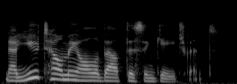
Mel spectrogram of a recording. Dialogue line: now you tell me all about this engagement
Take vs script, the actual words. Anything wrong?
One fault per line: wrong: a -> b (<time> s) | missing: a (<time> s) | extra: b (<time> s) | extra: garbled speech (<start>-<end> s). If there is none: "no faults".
no faults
